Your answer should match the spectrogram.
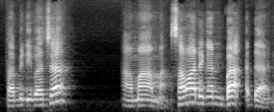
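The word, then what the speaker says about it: بعد: Sama dengan ba'da, enggak boleh ba'du duhri, ya, keliru. Bacanya ba'da duhri, ba'da duhur.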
